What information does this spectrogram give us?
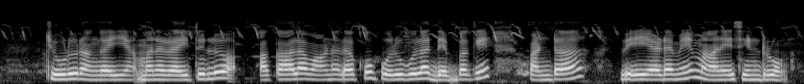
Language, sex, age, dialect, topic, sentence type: Telugu, male, 18-24, Telangana, agriculture, statement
